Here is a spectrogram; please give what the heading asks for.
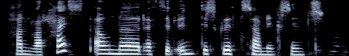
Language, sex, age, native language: Icelandic, female, 30-39, Icelandic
